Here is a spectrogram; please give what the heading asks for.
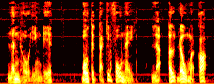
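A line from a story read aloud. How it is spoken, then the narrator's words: Long loud laughter. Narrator (Vietnamese): cười lớn một tràng dài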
